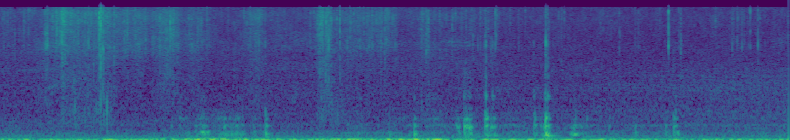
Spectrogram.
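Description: A cat pads through dry grass, rustling it.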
